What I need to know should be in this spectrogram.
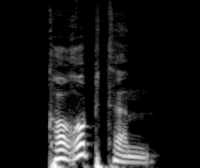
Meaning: strong dative masculine/neuter singular of korrupt
- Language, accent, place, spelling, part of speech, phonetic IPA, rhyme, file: German, Germany, Berlin, korruptem, adjective, [kɔˈʁʊptəm], -ʊptəm, De-korruptem.ogg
